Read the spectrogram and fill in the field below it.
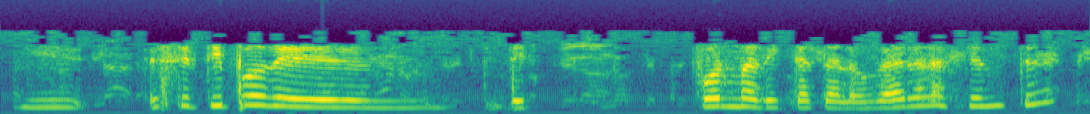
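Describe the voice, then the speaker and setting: She's an older woman from Uruguay, a musician on a radio interview, whose Chilean-accented speech is unhurried and reflective and full of restarts. The voice is high and the recording muffled.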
